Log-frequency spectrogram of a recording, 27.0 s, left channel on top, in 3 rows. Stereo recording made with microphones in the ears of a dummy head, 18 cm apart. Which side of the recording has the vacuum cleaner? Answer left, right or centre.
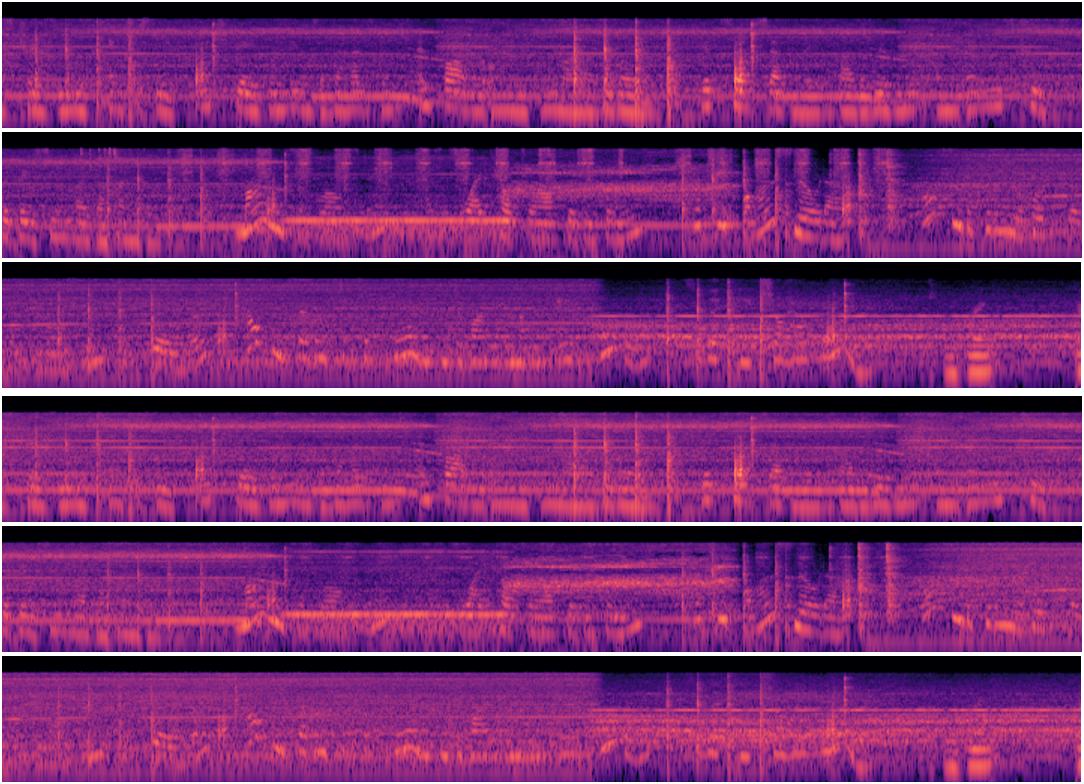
right.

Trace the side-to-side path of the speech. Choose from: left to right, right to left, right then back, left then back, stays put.
stays put.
